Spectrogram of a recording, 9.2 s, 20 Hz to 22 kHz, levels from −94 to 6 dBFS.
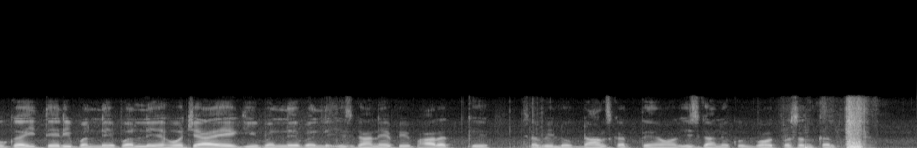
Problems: constant background noise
